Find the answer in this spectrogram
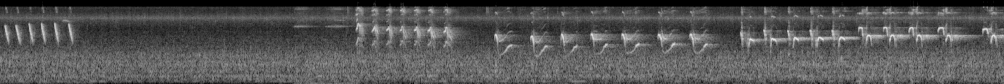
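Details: Varied kacer (Oriental magpie-robin) song used to train caged birds: brief note run, a silent gap, then bright stuttering phrases, downslurred chips and rapid high trills building toward the end.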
